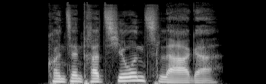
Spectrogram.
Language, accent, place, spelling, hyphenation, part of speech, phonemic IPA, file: German, Germany, Berlin, Konzentrationslager, Kon‧zen‧t‧ra‧ti‧ons‧la‧ger, noun, /ˌkɔn.tsɛn.tʁaˈtsi̯oːn(t)sˌlaːɡɐ/, De-Konzentrationslager.ogg
- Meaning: concentration camp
